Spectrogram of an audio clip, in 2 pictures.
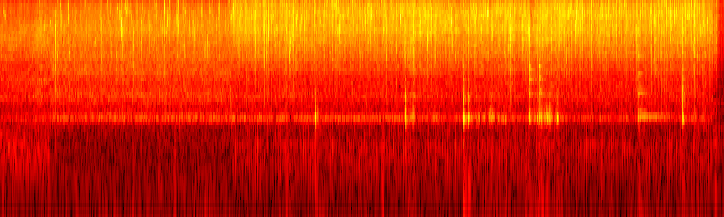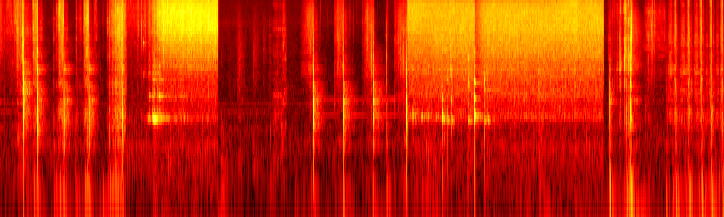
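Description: Pork meatballs sizzling steadily as they fry in olive oil in a stainless steel sauté pan, then sharp knife chops on a wooden chopping board at about two to three a second, broken up by short stretches of sizzling. Near the end it is a fast run of chops through garlic cloves.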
